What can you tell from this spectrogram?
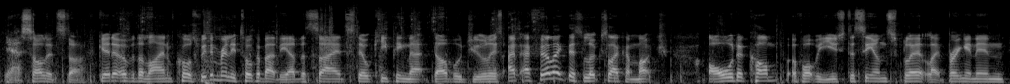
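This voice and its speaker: A man's voice: mid-range voice, a little fast, slight background noise. A man casting an esports match, breaking down team picks and calling plays, voice rising during big moments. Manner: analytical, rises sharply in excitement during plays. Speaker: esports caster. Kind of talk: esports commentary.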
